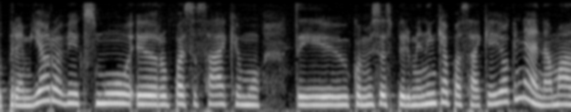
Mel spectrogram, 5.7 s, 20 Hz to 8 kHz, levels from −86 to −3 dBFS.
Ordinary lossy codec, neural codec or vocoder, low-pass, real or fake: Opus, 64 kbps; none; 7.2 kHz; real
